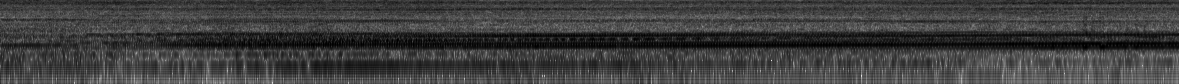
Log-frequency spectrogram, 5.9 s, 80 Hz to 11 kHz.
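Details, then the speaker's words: 49cc two-stroke dirt bike, newly installed replacement engine, fresh gas, being broken in gently: steady buzzing with a high, even note creeping up gently with throttle; runs clean and smooth. "Just breaking it in. We don't want to go too crazy. But we want to see what it's doing a little bit."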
